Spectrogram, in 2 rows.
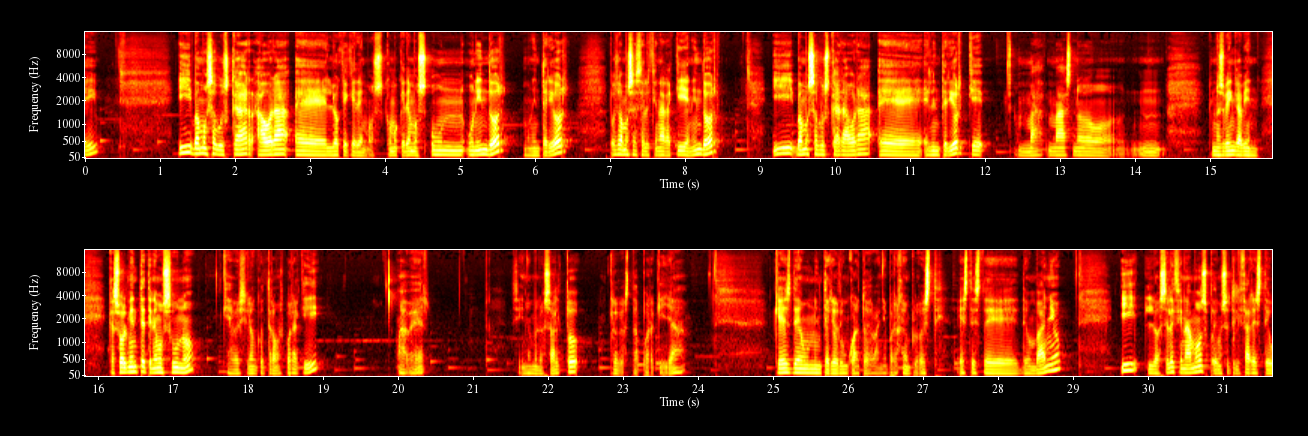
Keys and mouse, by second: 8.0 click, 29.4 click.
